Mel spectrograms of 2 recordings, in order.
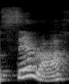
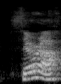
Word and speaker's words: Serach: So Serach, I think that's how you pronounce her name, S-E-R-A-C-H, Asher's daughter, sang to Yaakov and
